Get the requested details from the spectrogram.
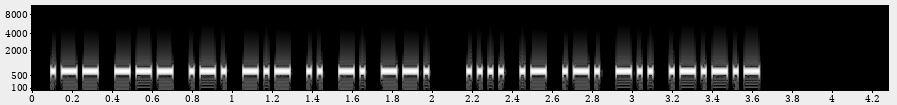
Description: Morse code, heard as a keyed tone, about 41 wpm, 700 Hz. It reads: WORKING HARD.
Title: Sentences from Top 1000 Words - Review Part 4 - 45wpm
